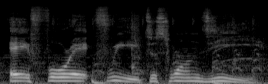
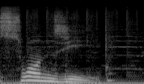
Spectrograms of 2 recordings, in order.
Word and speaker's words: Swansea: So it is the M4, A483 to Swansea. It rhymes with chimpanzee. A483, I ride a chimpanzee down to Swansea.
